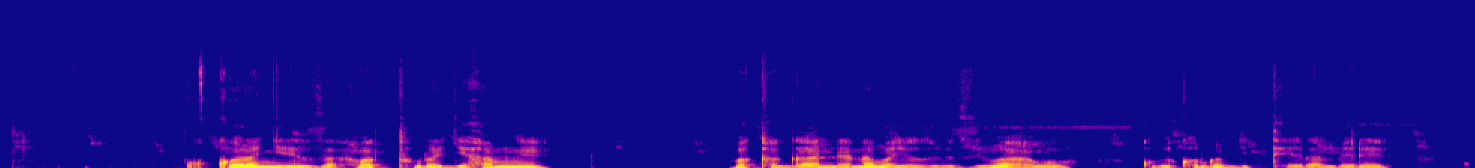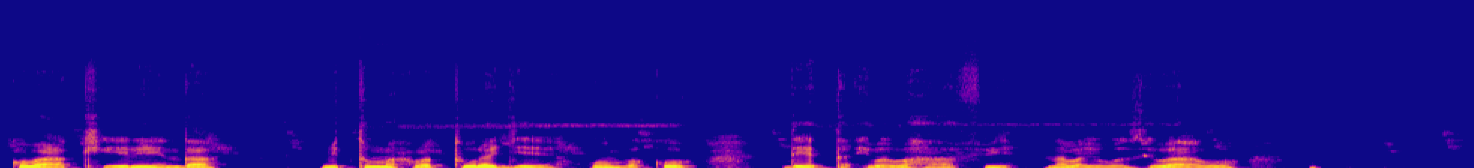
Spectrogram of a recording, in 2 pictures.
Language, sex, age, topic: Kinyarwanda, male, 18-24, health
